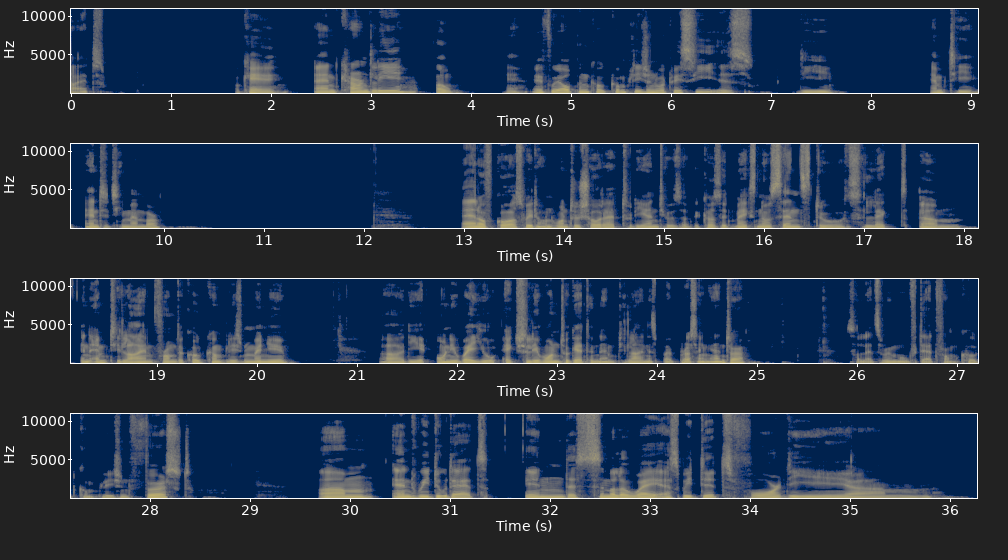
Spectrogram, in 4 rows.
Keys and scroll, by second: 0.6 Up, 1.7 super+space, 15.1 super+space, 22.2 Return, 25.0 BackSpace.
